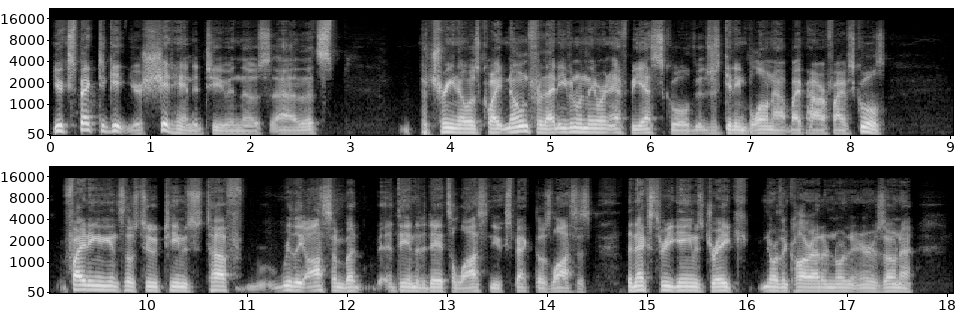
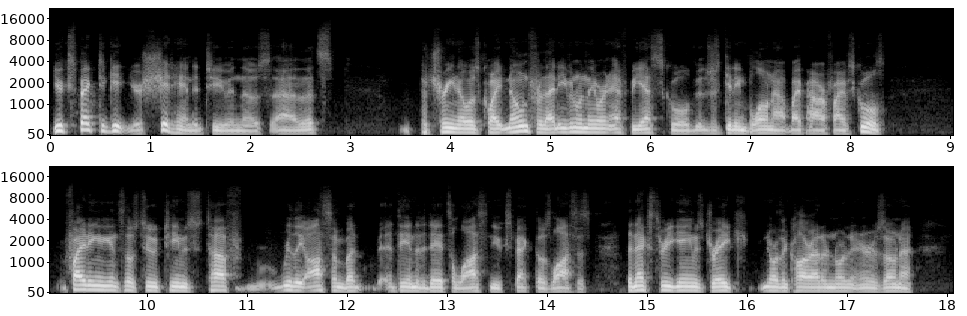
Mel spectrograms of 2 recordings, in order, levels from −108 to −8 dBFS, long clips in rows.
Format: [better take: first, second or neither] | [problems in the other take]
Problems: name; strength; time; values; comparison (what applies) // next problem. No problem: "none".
first | muffled; very; fading above 1 kHz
